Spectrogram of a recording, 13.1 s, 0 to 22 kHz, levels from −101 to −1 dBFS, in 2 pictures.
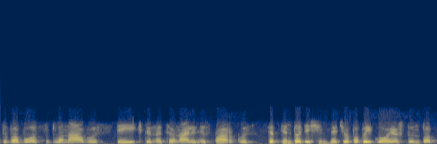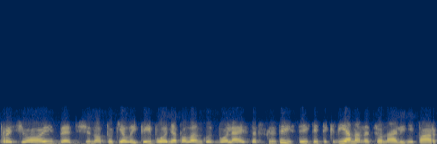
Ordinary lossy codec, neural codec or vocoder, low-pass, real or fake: Opus, 24 kbps; none; 5.4 kHz; real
